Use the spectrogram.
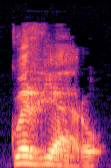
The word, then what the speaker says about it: guerriero: Notice that the G doubled. So o guerriero. There's just a slight space.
